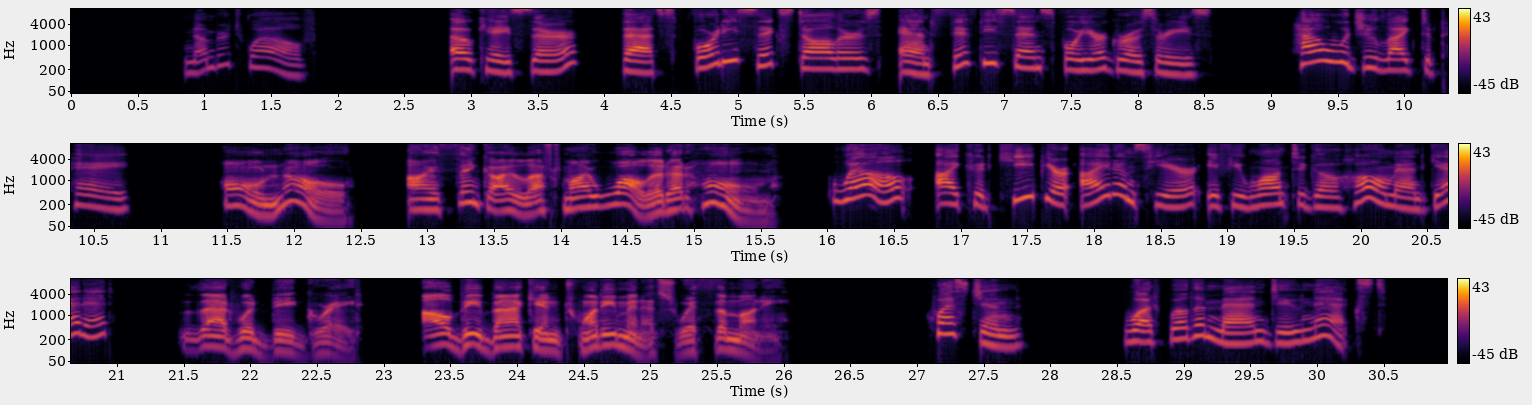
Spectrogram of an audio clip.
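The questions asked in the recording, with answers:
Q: What will the man do next?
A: Go home to get his wallet.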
